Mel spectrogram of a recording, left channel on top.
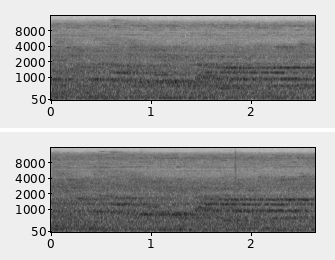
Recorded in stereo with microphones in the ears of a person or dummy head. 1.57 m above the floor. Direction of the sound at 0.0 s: Centre (ahead or behind).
